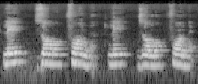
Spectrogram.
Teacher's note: s will not be pronounced and there is a linking of the vowel and the consonant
